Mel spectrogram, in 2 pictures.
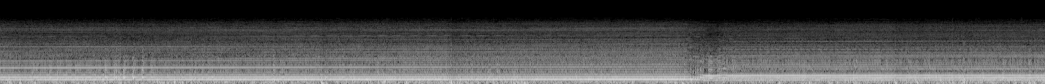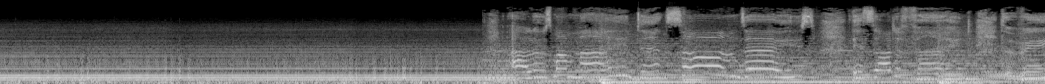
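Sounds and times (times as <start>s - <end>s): motorcycle engine at high revs: 0.0s - 15.6s.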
